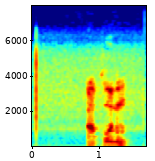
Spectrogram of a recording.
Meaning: pronoun
- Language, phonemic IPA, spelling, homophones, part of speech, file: French, /pʁɔ.nɔ̃/, pronom, pronoms, noun, FR-pronom.ogg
